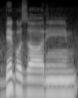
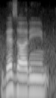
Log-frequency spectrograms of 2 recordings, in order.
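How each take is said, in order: First: The word is said with the g sound. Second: The word is said without the g sound. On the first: This is the full, careful form. "बेगुज़ारिम बिल्कुल सही है" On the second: This is the everyday spoken form. "गाफ हाज़िफ हो जाएगा"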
